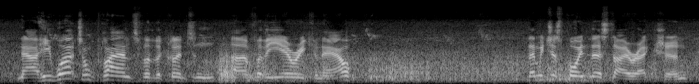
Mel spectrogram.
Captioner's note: thunder roars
